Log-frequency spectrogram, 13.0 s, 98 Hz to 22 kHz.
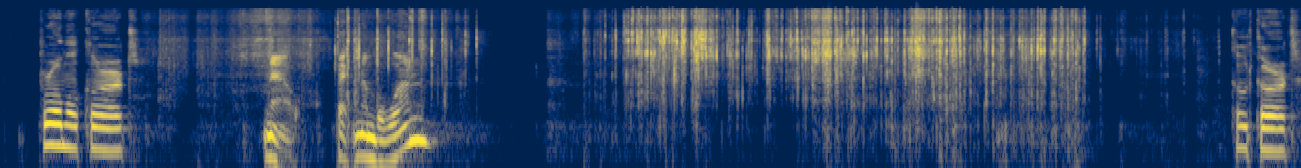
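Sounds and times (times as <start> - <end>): foil wrapper tearing and crinkling: 3.2 - 4.8, 5.8 - 11.2.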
